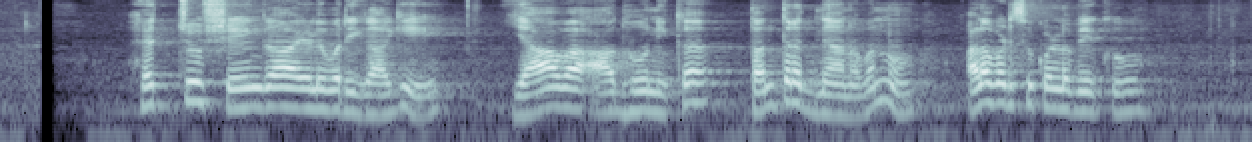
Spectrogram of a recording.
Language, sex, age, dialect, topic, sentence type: Kannada, male, 31-35, Central, agriculture, question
